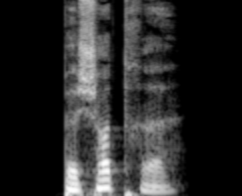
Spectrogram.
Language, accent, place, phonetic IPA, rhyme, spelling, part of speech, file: German, Germany, Berlin, [bəˈʃɔtʁə], -ɔtʁə, beschottre, verb, De-beschottre.ogg
- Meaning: inflection of beschottern: 1. first-person singular present 2. first/third-person singular subjunctive I 3. singular imperative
